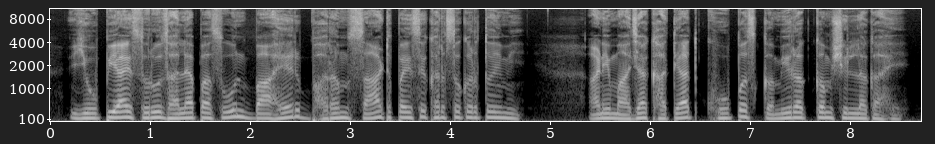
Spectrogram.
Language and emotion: Marathi, sad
